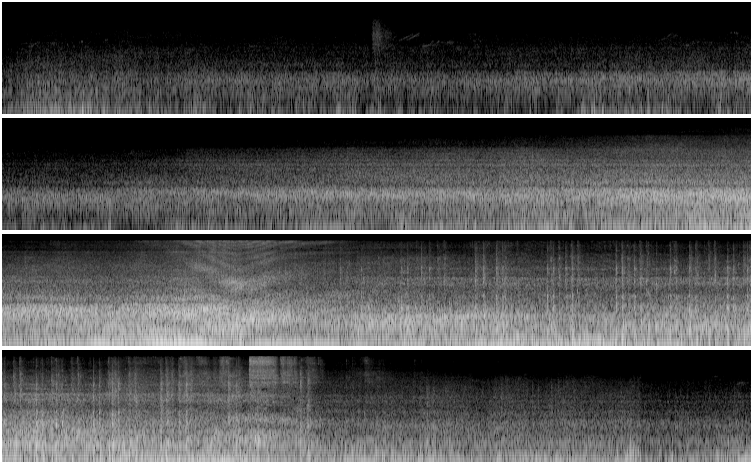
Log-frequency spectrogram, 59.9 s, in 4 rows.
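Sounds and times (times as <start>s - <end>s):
diesel locomotive engine: 0.0s - 59.9s
falling whine of locomotive: 5.0s - 59.9s
wheels clicking over rail joints: 36.4s - 56.6s.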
